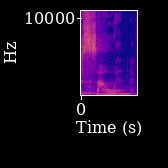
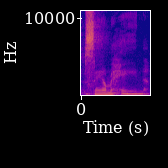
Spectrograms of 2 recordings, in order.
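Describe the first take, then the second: First: It is pronounced in the traditional Gaelic way. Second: It is pronounced the way the spelling looks. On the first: The speaker calls it right. "but it's actually Samhain" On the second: The speaker calls it wrong. "looks like it should be pronounced Samhain"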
